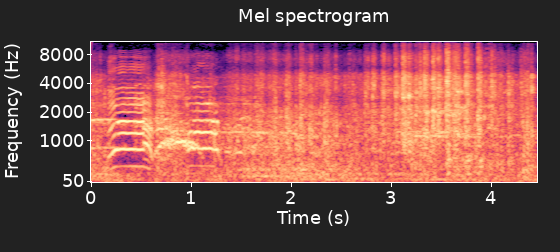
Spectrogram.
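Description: Hybrid roller coaster train rumbling steadily along its track, with wind on the microphone. Riders' high yells ring out over it for about the first second.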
